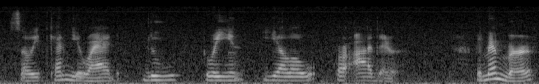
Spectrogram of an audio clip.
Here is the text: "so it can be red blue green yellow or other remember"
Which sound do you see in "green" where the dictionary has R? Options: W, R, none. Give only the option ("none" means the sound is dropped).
R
